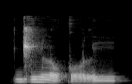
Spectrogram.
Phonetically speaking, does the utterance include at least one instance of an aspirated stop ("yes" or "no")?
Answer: no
